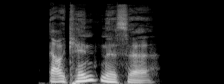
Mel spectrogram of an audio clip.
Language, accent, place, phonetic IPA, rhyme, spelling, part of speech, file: German, Germany, Berlin, [ɛɐ̯ˈkɛntnɪsə], -ɛntnɪsə, Erkenntnisse, noun, De-Erkenntnisse.ogg
- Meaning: nominative/accusative/genitive plural of Erkenntnis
